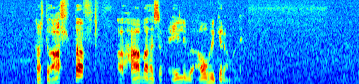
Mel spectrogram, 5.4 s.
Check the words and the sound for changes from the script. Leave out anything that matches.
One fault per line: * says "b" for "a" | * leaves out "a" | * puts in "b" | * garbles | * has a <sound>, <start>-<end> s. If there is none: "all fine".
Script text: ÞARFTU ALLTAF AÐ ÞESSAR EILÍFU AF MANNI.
* puts in "HAFA"
* puts in "ÁHYGGJUR"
